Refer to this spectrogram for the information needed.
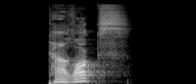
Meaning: plural of Tarock
- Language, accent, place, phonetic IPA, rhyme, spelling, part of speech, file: German, Germany, Berlin, [taˈʁɔks], -ɔks, Tarocks, noun, De-Tarocks.ogg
